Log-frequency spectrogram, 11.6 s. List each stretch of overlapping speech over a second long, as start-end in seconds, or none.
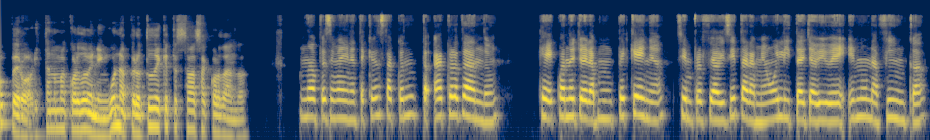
none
